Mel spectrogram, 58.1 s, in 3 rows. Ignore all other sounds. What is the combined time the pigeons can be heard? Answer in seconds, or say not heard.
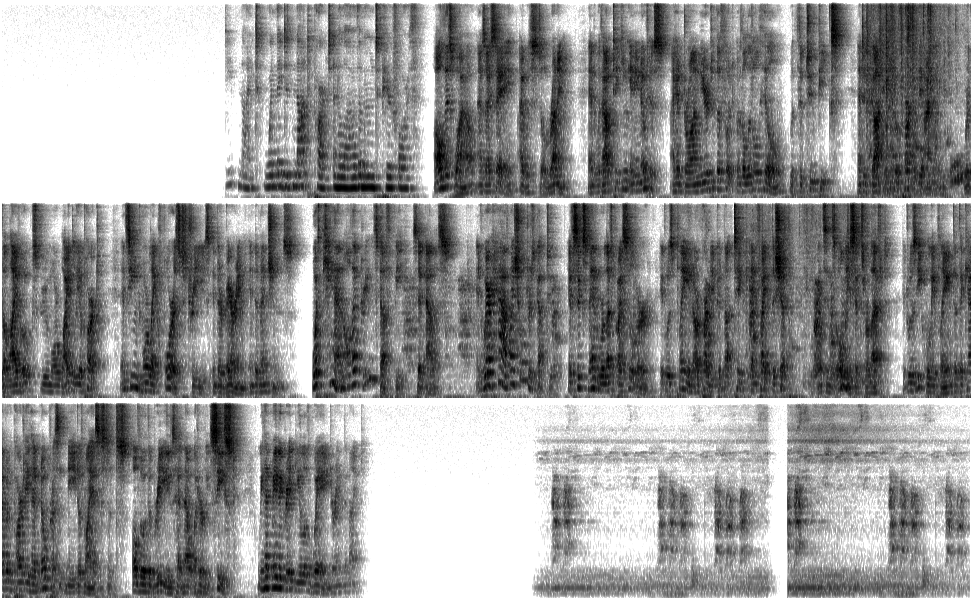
5 s.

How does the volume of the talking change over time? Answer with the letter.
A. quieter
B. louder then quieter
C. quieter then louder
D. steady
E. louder
D.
